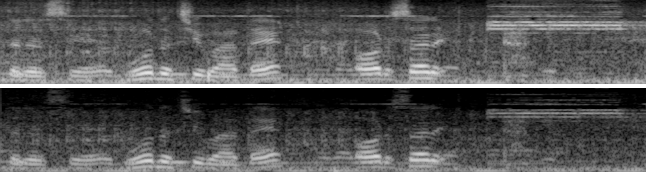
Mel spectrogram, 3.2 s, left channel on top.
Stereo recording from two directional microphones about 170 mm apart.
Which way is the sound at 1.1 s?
5° right (ahead or behind).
